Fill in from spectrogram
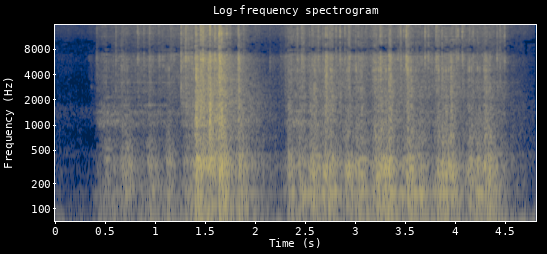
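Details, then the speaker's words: Daewoo Nexia alternator with the belt removed, spun by hand: gritty, rattling grinding in uneven bursts with each spin. The alternator bearing is worn and breaking up. "приветствуйте друзья у нас похоже генератор поч генератора вот такой вот звук сейчас будем выяснять"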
